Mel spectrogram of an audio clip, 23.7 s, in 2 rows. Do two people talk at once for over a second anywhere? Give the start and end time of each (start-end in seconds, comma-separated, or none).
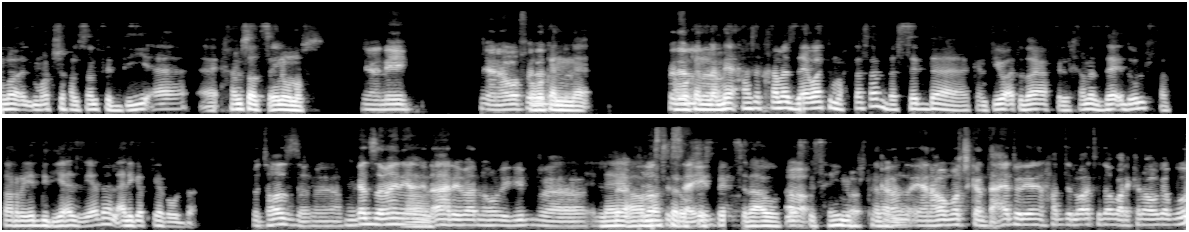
17.7-19.0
